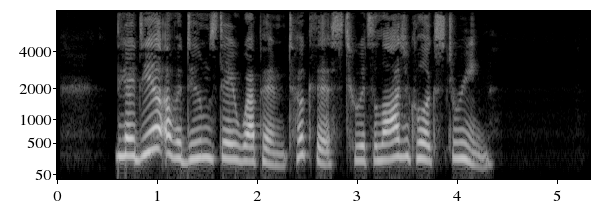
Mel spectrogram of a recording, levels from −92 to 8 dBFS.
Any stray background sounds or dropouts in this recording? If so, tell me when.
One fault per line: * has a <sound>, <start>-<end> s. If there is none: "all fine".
all fine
